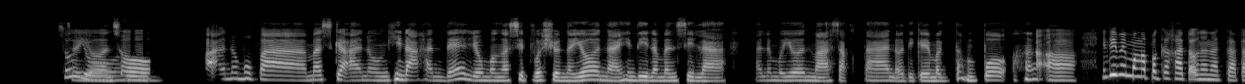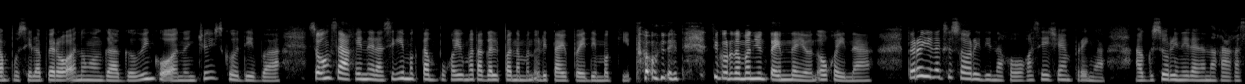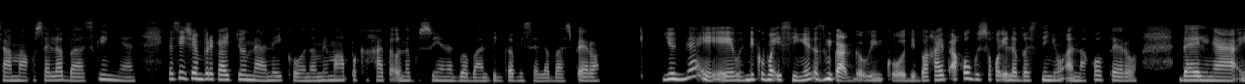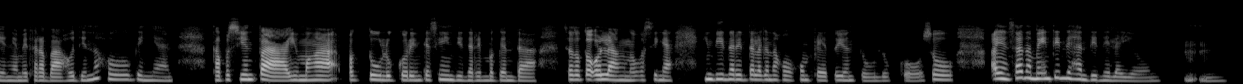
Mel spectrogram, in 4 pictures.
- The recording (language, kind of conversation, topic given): Filipino, podcast, Paano mo pinapawi ang stress sa loob ng bahay?
- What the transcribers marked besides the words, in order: chuckle; laughing while speaking: "ulit"; tapping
